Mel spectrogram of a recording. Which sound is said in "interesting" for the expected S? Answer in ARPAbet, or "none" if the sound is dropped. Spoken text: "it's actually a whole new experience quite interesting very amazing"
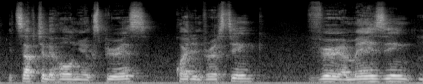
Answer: S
